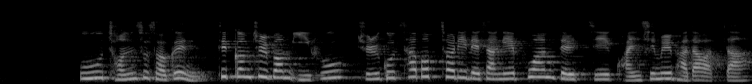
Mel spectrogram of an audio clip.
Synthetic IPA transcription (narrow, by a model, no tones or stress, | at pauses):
ut͡ɕʌnsʰusʰʌɡɯntʰɯk̚k͈ʌmt͡ɕʰuɭbʌmiɸut͡ɕuɭɡos͈ʰabʌp̚t͡ɕʰʌɾide̞sʰaŋe̞pʰoɦamdwe̞ɭt͡ɕ͈ikwanɕʰimɯɭpadawat̚t͈a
